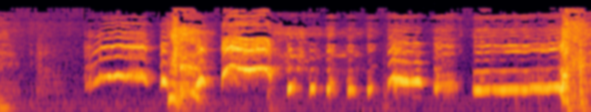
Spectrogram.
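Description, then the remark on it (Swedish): A very high-pitched, opera-style vocal sound, tried as a glissando that starts lower and glides upward. Long sustained falsetto notes are broken by a quick staccato run and breathy laughing bursts, loud and without speech. “Det, det är typ jättepitch, jättepitch opera.”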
